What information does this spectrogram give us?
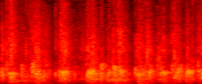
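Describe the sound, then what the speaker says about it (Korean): A church congregation claps and applauds during a Sunday service, a dense, loud, continuous patter of many hands close by, with a voice calling out over it. "우리 한번 박수 좀 쳐줍시다."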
